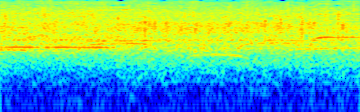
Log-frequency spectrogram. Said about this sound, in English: Let's hear it for the Doctors. Let's hear it for Infensys. Let's hear it for Clan Capital. Come on, fellas, a huge round of applause.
